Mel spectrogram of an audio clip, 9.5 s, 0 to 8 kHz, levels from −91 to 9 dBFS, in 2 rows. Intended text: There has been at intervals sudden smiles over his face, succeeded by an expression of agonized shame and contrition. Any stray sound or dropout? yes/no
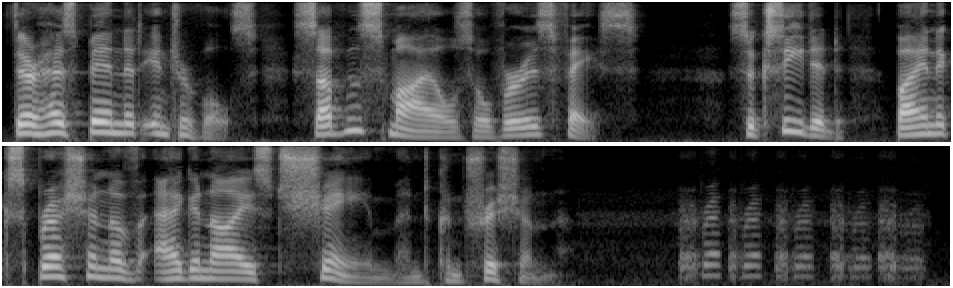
yes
